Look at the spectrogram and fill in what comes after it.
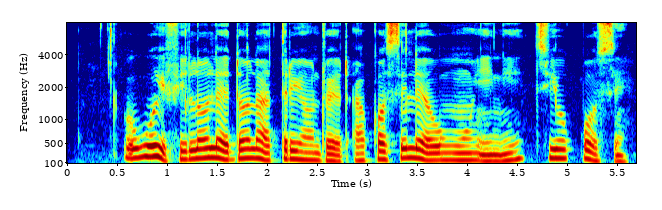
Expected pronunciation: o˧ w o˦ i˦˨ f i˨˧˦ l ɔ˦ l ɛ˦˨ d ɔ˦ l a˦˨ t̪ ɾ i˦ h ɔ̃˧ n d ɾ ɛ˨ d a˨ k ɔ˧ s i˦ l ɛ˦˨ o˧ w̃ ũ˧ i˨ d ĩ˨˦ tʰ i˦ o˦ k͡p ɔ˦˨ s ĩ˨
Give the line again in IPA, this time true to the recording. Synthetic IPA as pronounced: o˧ w o˦ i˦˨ f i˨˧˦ l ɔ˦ l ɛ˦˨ d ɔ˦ l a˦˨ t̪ ɾ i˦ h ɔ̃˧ n d ɾ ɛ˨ d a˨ k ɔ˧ s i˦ l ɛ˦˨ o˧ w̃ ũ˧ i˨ n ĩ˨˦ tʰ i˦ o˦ k͡p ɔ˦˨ s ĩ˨

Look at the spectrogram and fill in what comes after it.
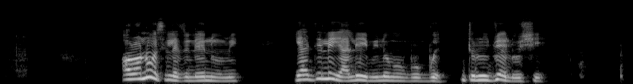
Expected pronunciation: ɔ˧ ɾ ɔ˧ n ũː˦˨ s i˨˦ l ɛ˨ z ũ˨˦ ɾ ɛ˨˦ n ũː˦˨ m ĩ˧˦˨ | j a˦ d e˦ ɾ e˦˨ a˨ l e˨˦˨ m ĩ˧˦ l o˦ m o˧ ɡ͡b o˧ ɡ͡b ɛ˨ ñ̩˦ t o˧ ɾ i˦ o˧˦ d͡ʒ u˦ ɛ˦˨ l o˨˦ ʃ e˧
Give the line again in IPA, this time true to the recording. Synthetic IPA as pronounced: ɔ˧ ɾ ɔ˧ n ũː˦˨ s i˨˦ l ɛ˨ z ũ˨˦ l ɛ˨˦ n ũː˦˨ m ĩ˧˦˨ | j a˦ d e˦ l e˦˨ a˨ l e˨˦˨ m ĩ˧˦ l o˦ m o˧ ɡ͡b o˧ ɡ͡b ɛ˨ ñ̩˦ t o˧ ɾ i˦ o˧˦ d͡ʒ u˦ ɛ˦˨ l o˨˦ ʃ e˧

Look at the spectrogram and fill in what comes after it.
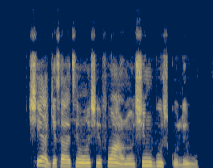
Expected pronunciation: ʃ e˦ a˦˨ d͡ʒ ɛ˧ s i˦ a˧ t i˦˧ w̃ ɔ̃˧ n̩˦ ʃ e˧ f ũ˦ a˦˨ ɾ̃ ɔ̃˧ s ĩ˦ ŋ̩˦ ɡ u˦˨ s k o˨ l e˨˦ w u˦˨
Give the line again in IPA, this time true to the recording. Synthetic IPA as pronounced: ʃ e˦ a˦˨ d͡ʒ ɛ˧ s a˦ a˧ t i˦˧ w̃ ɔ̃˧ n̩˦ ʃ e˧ f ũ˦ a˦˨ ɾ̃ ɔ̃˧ ʃ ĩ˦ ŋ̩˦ ɡ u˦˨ s k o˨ l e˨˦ w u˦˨

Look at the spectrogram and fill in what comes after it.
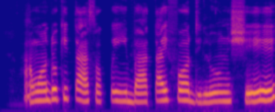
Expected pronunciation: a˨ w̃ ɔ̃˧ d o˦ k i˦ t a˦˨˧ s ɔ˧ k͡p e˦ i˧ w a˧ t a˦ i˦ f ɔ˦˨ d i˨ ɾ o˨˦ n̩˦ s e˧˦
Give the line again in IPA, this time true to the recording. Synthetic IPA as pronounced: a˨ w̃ ɔ̃˧ d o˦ k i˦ t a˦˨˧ s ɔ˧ k͡p e˦ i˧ b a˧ t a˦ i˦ f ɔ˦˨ d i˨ l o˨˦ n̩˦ ʃ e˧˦

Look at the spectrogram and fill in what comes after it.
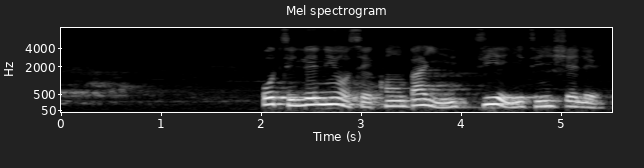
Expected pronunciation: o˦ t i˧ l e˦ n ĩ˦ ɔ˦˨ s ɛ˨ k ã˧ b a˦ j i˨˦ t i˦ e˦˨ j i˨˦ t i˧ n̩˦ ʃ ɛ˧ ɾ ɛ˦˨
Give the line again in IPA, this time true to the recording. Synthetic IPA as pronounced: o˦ t i˧ l e˦ n ĩ˦ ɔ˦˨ s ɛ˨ k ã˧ b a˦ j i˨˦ t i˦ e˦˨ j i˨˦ t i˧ n̩˦ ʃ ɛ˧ l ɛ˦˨

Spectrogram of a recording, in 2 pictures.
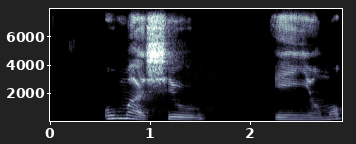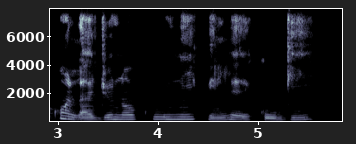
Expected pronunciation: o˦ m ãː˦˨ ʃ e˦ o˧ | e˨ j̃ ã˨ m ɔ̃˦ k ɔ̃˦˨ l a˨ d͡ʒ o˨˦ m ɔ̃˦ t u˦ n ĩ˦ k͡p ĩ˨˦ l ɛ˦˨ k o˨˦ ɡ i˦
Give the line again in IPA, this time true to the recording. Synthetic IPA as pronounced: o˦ m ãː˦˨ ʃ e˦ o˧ | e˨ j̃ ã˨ m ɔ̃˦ k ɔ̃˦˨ l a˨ d͡ʒ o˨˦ n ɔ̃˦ k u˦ n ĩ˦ k͡p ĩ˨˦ l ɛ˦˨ k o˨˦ ɡ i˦

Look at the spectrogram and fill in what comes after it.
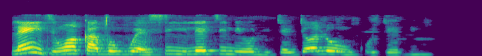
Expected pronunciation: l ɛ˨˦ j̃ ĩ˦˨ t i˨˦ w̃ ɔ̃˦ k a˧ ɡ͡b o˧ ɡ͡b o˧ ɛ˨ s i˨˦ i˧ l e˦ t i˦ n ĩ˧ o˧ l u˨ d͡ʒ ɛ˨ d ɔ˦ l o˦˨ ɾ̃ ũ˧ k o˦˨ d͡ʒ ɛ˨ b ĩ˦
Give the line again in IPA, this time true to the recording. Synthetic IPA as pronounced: l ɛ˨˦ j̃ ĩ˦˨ t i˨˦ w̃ ɔ̃˦ k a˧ ɡ͡b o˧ ɡ͡b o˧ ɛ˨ s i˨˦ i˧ l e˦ t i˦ n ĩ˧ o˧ l u˨ d͡ʒ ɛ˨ d͡ʒ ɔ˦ l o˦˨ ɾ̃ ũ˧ k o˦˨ d͡ʒ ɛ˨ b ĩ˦

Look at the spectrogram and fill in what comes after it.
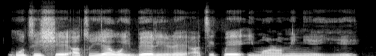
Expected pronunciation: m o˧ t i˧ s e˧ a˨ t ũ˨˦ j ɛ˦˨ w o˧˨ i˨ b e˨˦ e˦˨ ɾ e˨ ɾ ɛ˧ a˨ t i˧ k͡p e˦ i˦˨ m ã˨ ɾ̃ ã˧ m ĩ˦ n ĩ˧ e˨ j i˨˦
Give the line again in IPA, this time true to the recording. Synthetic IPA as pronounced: m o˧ t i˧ ʃ e˧ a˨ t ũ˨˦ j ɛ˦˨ w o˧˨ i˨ b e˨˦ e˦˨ ɾ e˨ ɾ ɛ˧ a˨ t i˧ k͡p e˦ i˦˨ m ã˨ ɾ̃ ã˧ m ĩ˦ n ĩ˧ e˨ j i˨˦

